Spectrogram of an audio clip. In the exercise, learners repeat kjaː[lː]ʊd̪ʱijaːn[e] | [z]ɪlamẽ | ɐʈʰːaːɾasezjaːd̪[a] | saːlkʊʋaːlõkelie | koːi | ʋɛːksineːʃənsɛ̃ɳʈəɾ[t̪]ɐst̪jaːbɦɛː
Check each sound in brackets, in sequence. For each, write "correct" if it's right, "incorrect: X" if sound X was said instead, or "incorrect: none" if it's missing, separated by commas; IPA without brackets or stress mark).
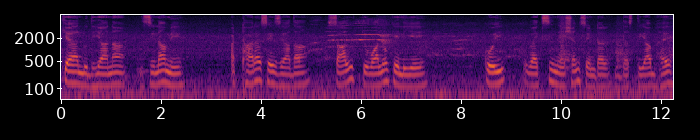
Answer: incorrect: l, incorrect: a, correct, correct, incorrect: d̪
